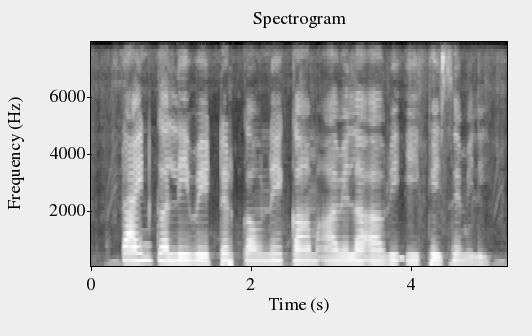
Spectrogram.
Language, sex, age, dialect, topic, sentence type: Bhojpuri, female, 18-24, Northern, agriculture, question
